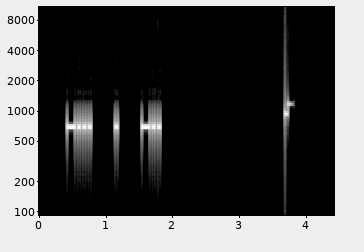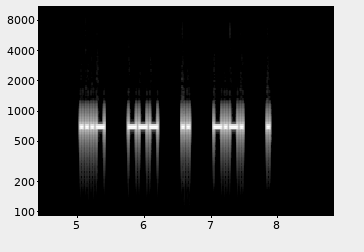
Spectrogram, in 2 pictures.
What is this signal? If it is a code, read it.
Morse code, heard as a keyed tone, about 31 wpm, spaced as for 17 wpm, 690 Hz. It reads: BED VOICE
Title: 3x Character Spacing - Top 500 Words - 30wpm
